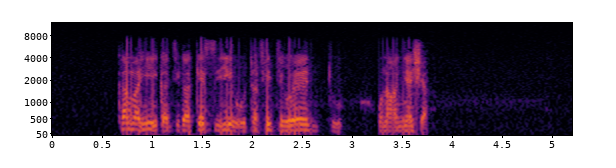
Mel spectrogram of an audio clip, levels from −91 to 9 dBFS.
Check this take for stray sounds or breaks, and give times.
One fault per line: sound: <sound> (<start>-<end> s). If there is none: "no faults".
no faults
